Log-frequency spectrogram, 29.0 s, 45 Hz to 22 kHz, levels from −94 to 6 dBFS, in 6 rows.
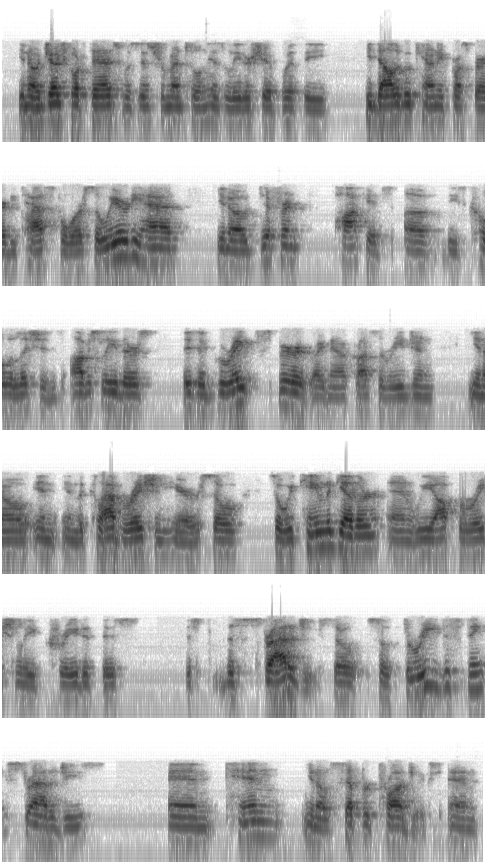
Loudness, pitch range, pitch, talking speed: -21 LUFS, 100-115 Hz, 110 Hz, 145 wpm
